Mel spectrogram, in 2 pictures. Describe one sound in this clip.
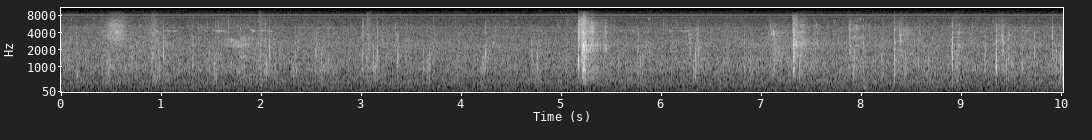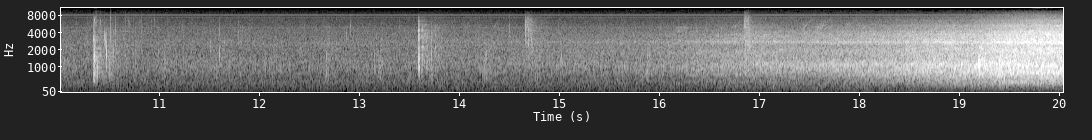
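Footsteps tap on asphalt at a walking pace.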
